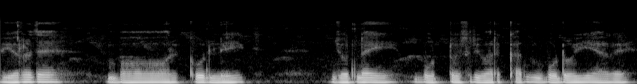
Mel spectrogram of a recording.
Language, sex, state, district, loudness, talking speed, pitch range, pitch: Chakma, male, Tripura, Unakoti, -16 LUFS, 120 wpm, 100-110 Hz, 100 Hz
